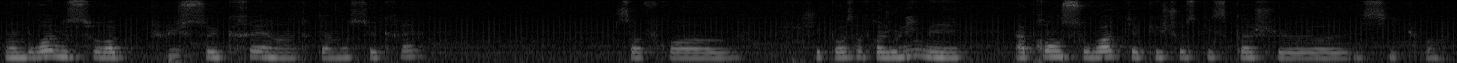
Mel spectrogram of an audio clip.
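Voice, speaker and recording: Une jeune femme à l'français commente sa partie de jeu vidéo sur un ton décontracté et bavard, avec beaucoup d'hésitations. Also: female voice, on the high side, fairly even intonation, normal speed, mellow, slight background noise, poor audio. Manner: rambling, chatty, many fillers. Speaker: let's play host. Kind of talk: casual gameplay commentary.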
